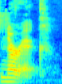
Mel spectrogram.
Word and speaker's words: Knurick: Also, I'm not sure if I've ever said this on this platform before, but my last name is Knurick. The K is silent, like knife or knock knock.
